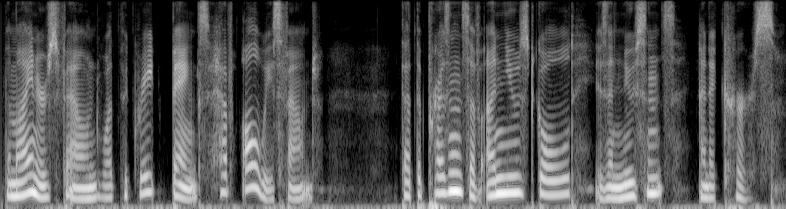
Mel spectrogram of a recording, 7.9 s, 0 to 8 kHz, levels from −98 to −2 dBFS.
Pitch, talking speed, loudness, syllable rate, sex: 200 Hz, 170 wpm, -19 LUFS, 4.9 syllables/s, female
